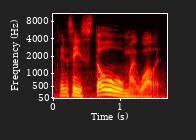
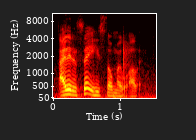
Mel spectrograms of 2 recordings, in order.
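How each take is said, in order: First: The word "stole" carries the stress. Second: The word "I" carries the stress. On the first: It was borrowed, not taken. "He borrowed it" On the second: Someone else said it. "Wasn't me"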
